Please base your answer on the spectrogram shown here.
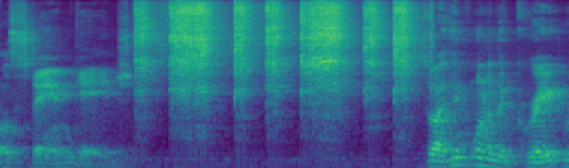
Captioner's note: rasping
